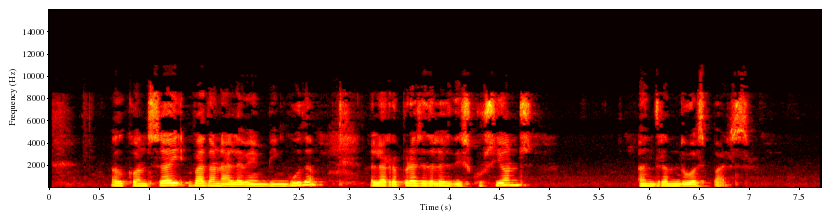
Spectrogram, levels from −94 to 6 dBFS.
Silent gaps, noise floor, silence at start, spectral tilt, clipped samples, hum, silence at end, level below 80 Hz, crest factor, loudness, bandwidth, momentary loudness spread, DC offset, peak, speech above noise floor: none; -63 dBFS; 0.65 s; -6 dB/octave; under 0.1%; none; 0.75 s; -60 dBFS; 18 dB; -19 LUFS; 9.2 kHz; 14 LU; under 0.1%; -2 dBFS; 45 dB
